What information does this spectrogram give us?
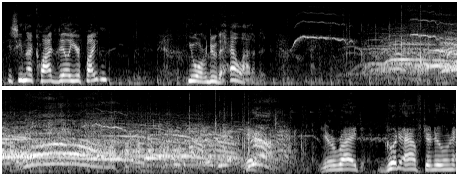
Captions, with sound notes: You seen that Clydesdale you're fighting? Yeah. You overdo the hell out of it. [crowd cheering] [boxer growling] Yes, you're right, good afternoon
